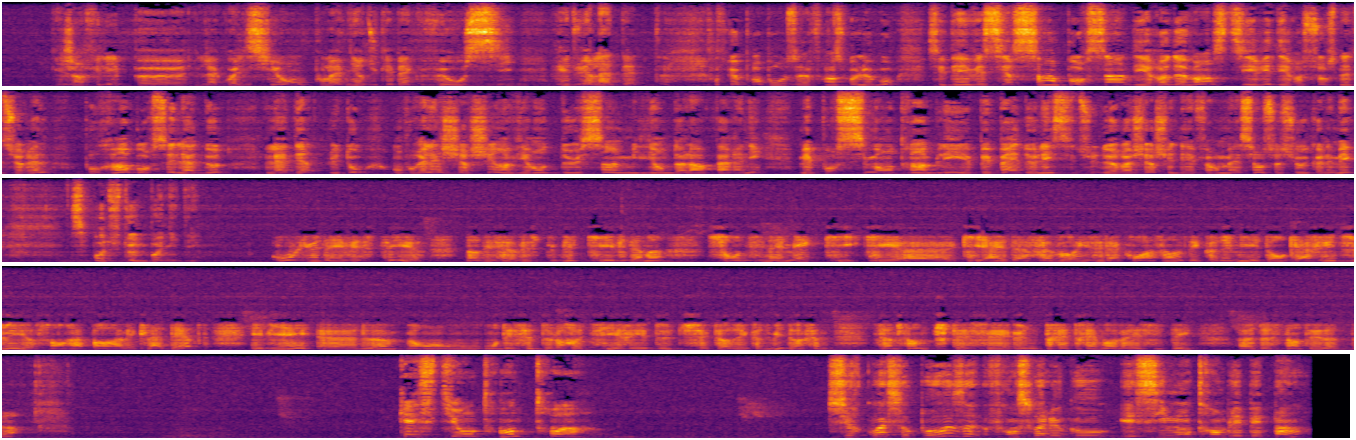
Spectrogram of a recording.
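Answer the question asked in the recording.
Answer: Sur l'utilisation de 100 % des redevances des ressources naturelles pour rembourser la dette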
